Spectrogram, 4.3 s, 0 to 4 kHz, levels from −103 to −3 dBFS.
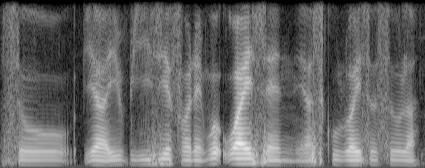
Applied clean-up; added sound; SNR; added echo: none; none; none; none.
